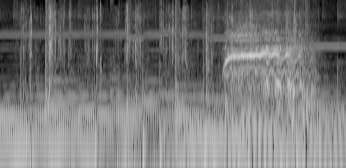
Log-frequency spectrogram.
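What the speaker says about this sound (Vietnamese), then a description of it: "Có tiếng ngựa cậu ơi." Cartoon horse whinnies loudly over a steady clip-clop of hooves, the neigh rising and trembling near the end of the steps.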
